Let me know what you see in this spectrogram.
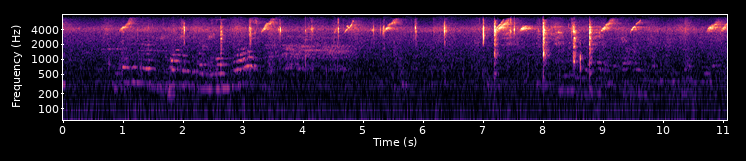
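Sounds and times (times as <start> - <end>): high bird chirps: 3.1 - 3.7, 4.6 - 5.7, 7.2 - 8.0.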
